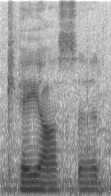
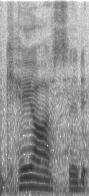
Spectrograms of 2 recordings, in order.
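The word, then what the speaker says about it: Kaoson: The thing is, I've often thought, like, if the Chaos Assault Rifle was pronounced Chaos, that I felt like the other SMG should be pronounced Chaosin. Or at least I think so. Some of y'all might pronounce it differently. I think it's Chaosin.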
